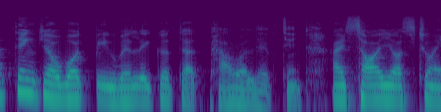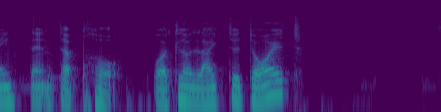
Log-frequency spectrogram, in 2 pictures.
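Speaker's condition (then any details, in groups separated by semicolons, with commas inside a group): Cerebral palsy; affects speech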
